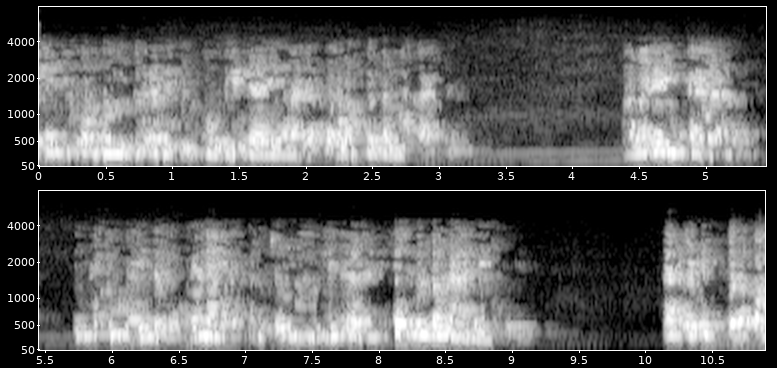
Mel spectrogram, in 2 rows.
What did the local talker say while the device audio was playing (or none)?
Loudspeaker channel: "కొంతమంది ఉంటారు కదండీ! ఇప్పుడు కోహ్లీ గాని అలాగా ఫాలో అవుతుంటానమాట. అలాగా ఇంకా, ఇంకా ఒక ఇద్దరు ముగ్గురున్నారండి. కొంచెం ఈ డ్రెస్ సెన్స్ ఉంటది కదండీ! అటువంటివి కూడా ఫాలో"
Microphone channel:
none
